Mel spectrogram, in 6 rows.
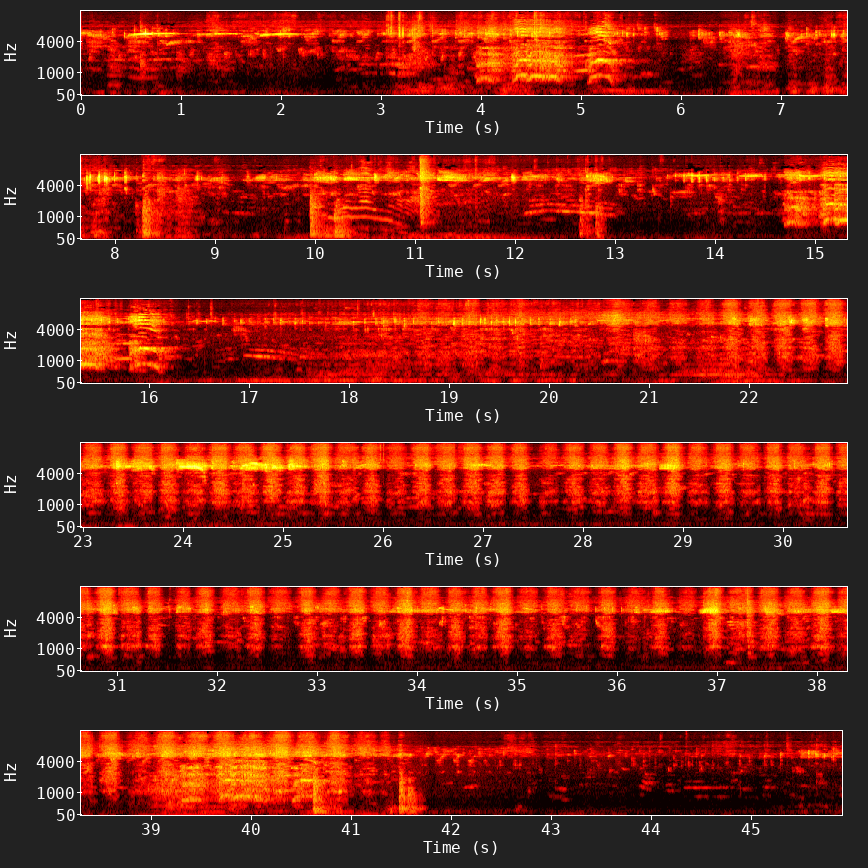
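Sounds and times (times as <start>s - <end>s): rooster crowing: 3.9s - 5.7s, 14.7s - 16.4s, 39.1s - 41.0s.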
